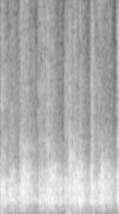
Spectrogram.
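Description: Studio audience applause for a singer on a television music programme: a short, dense patter of many hands clapping close and steady, with no voices over it.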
